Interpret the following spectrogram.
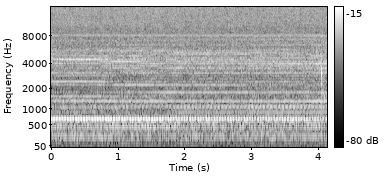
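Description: Variable-speed hydraulic pump unit running with a steady hum of several held tones, working against a load pressure that is being raised toward 30 bar.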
